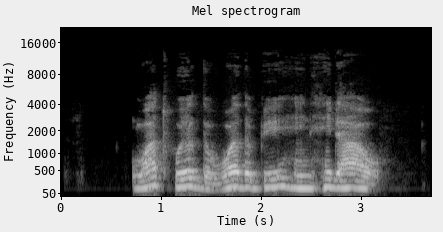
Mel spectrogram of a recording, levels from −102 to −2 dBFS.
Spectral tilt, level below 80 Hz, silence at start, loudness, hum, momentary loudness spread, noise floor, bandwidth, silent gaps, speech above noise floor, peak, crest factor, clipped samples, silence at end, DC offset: -9 dB/octave; -70 dBFS; 0.7 s; -30 LUFS; none; 6 LU; -85 dBFS; 9.4 kHz; none; 56 dB; -14 dBFS; 16 dB; under 0.1%; 0.5 s; under 0.1%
